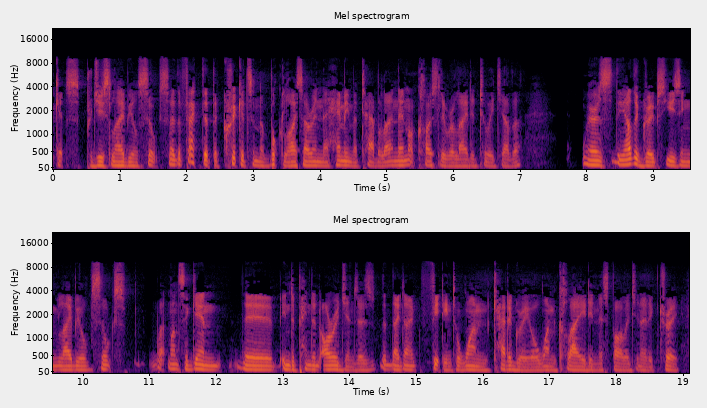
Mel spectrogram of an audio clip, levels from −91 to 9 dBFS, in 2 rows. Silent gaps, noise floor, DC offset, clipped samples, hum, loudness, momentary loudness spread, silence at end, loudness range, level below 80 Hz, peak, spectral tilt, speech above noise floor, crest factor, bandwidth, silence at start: none; -71 dBFS; under 0.1%; under 0.1%; none; -30 LUFS; 9 LU; 0 s; 3 LU; -52 dBFS; -8 dBFS; -4.5 dB/octave; 40 dB; 22 dB; 9.8 kHz; 0 s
